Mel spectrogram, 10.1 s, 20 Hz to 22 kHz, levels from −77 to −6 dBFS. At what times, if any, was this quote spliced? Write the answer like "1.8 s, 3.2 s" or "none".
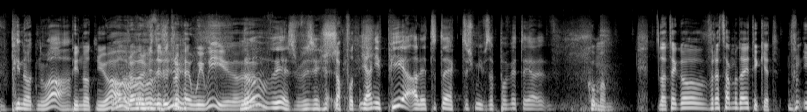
4.5 s, 8.1 s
